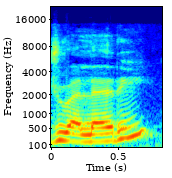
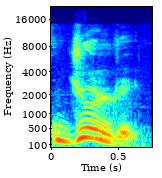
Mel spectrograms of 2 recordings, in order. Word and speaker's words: jewelry: the ladies out there there is jewelry jewelry it is not jewellery its jewelry okay number 23 is data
